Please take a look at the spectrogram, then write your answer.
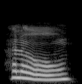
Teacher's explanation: the first part of the word is stressed while the final o is unstressed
